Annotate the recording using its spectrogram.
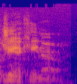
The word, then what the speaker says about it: Giacchino: How do you pronounce his fucking name? – Oh, Michael Giacchino.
